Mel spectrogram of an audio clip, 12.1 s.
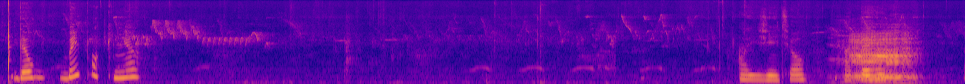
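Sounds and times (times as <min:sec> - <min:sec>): faint birdsong: 0:00.0 - 0:12.0
low rounded bird notes: 0:00.3 - 0:12.0.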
